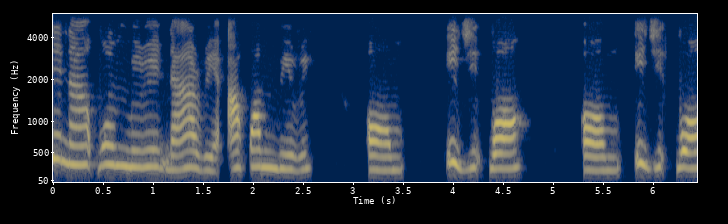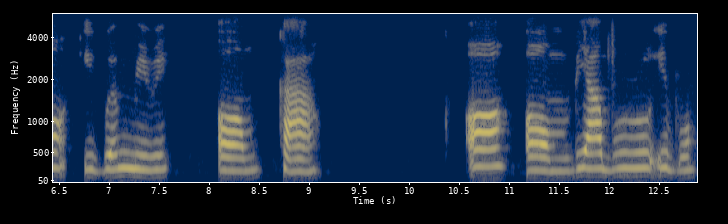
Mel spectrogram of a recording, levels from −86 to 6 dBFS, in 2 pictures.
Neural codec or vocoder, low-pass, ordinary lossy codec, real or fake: none; 5.4 kHz; Opus, 32 kbps; real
